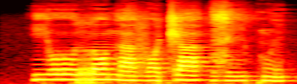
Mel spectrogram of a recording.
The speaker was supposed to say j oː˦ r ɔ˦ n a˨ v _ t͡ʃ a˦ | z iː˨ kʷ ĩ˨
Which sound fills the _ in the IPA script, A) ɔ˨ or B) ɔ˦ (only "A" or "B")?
A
